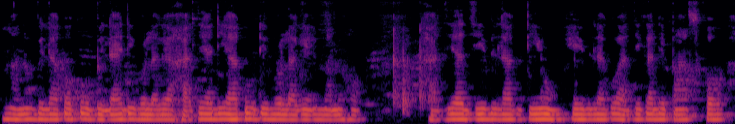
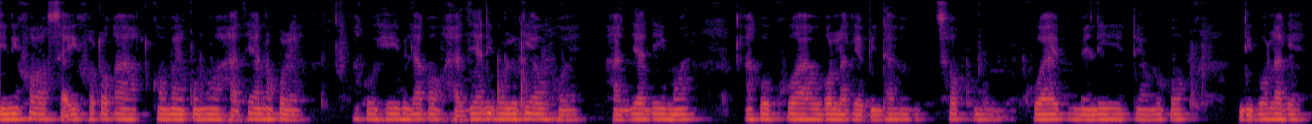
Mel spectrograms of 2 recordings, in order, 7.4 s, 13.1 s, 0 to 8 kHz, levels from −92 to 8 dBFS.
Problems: background sounds at intervals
